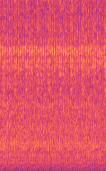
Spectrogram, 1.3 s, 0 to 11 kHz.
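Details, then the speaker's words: 2005 VW Touareg 2.5 TDI that had a terrible rattle at idle and while driving, traced to the A/C compressor drive coupling; with a hack fix leaving the compressor inoperative, it settles into a steady, even diesel idle with no rattle. "So we'll put it back together and let you hear how it sounds. It works perfect minus compressor."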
